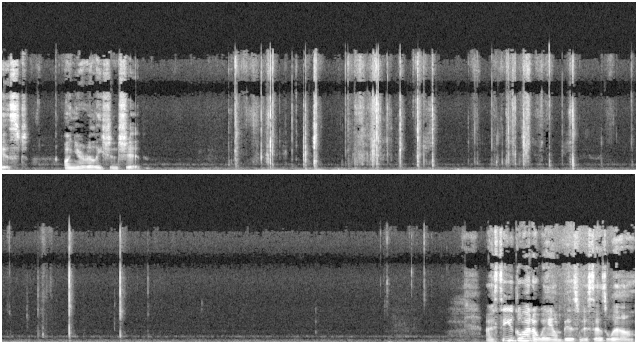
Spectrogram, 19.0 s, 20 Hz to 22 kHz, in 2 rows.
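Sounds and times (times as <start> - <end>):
cards being shuffled and laid down: 3.4 - 11.4.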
